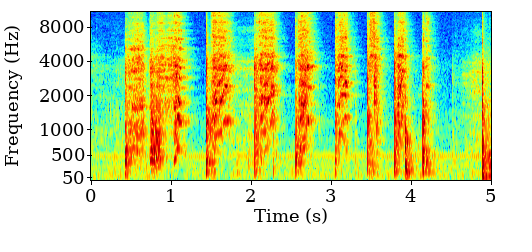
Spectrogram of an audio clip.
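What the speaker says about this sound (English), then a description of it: "take my knife, scrape the rest of the way in there." A knife scrapes food across a cutting board in a kitchen, about ten short rasping strokes in a steady rhythm, close and fairly loud with no talking.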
